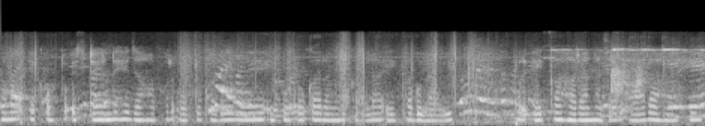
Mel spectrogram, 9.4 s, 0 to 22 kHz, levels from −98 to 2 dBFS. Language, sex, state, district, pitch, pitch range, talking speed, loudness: Hindi, female, Uttar Pradesh, Hamirpur, 205 Hz, 200-215 Hz, 170 wpm, -17 LUFS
